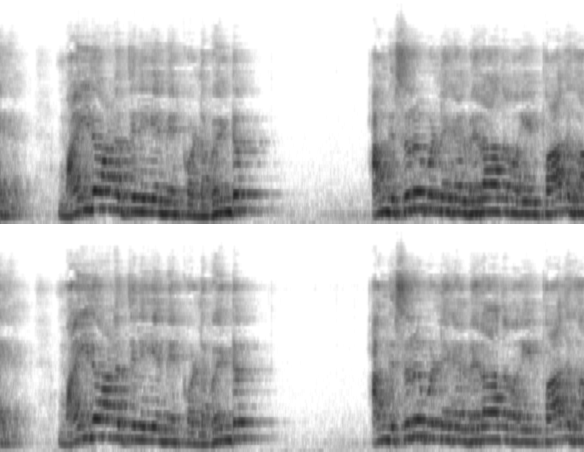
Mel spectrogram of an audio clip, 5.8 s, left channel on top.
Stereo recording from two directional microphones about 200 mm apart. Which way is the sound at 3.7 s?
10° right (ahead or behind).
